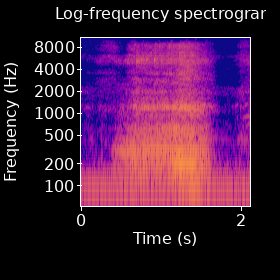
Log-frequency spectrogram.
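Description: A single long, loud human snore rattles through, swelling over about a second with a rough, vibrating buzz before fading. No one speaks.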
